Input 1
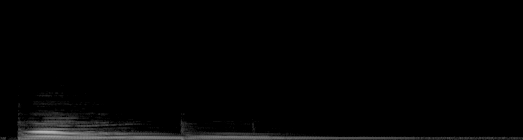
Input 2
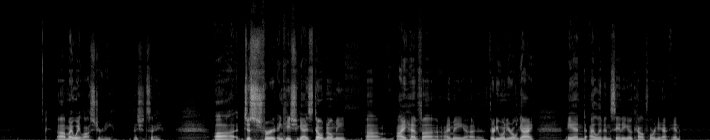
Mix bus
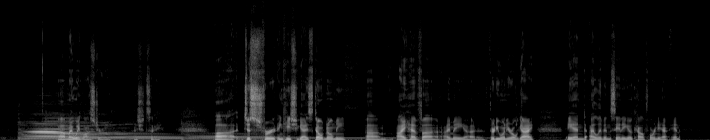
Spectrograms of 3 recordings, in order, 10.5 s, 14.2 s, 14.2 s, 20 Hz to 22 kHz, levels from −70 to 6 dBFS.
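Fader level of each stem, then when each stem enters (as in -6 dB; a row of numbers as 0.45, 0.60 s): -3.5, -2.5 dB; 0.00, 0.00 s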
